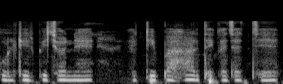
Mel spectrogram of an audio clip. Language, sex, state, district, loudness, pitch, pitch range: Bengali, female, Assam, Hailakandi, -20 LUFS, 200 Hz, 195-205 Hz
